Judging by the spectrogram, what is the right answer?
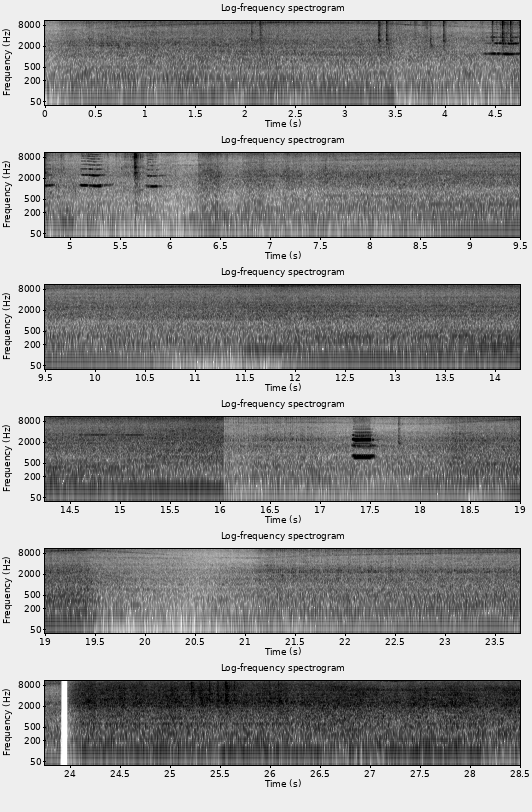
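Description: Bus engine heard from inside the cabin while driving, its pitch rising and falling as it pulls. A horn toots three times in quick succession about five seconds in and once more a little past the middle.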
